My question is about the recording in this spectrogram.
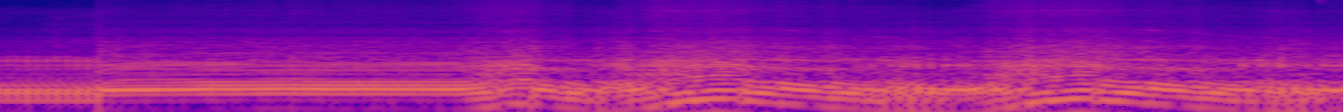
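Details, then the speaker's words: Go-kart test drive after disconnecting the intake snorkel that starved the engine of air and caused sputtering at low RPM: small engine revs up and pulls cleanly with no stumble or sputter. Normal revving. "Oh yeah, that's so much better. Can't see because my helmet's too big. But hopefully we're not going to have any more sputtering issues at lower RPM."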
